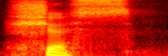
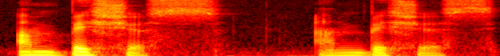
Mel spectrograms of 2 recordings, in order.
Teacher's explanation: We've got the hard sh, and it goes shus. And if you notice there is a schwa in there, it's just uh.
